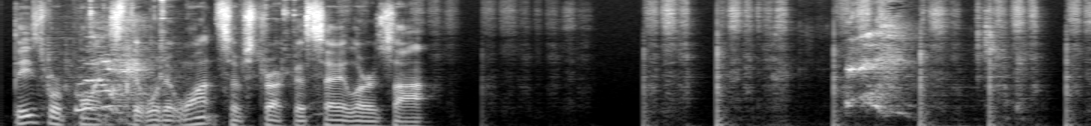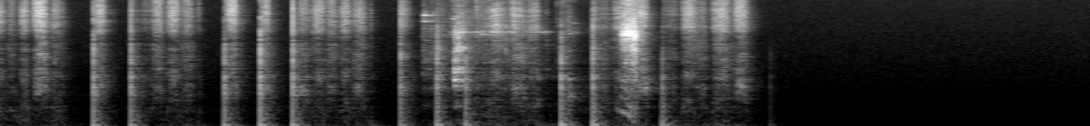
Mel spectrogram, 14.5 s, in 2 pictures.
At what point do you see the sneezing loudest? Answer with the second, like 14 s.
1 s.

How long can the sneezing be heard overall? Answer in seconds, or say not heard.
2 s.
